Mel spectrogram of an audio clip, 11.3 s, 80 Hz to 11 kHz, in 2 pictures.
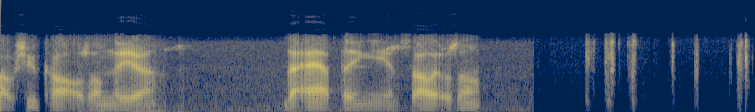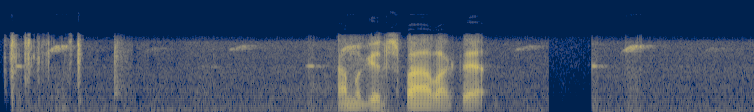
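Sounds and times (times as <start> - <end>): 
speech: 0.0 - 1.4, 2.1 - 3.7, 8.2 - 9.4
low steady hiss: 0.0 - 4.0, 6.3 - 9.4
pet bird chirping: 0.6 - 1.4, 5.8 - 8.3, 9.5 - 11.2.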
